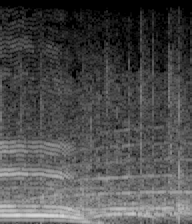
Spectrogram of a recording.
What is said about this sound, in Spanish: Así que es un honor tenerlo en el canal. Él es Nefo. ¡Un aplauso para Nefo!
